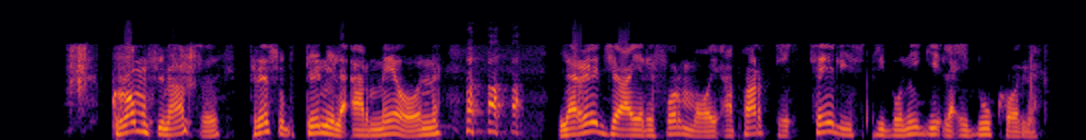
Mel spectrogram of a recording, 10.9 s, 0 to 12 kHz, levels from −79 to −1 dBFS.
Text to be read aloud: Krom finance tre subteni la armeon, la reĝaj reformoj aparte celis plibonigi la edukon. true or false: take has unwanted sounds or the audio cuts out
true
